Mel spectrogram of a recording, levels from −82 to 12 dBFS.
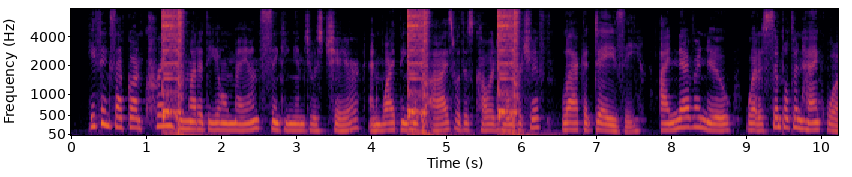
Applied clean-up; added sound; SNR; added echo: none; Hi-hat; -2 dB; none.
